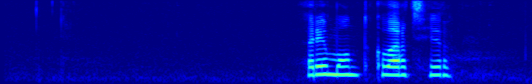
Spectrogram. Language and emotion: Russian, neutral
